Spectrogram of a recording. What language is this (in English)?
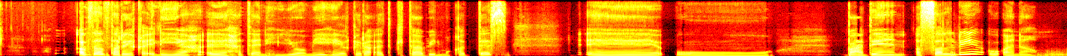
Mesopotamian Arabic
